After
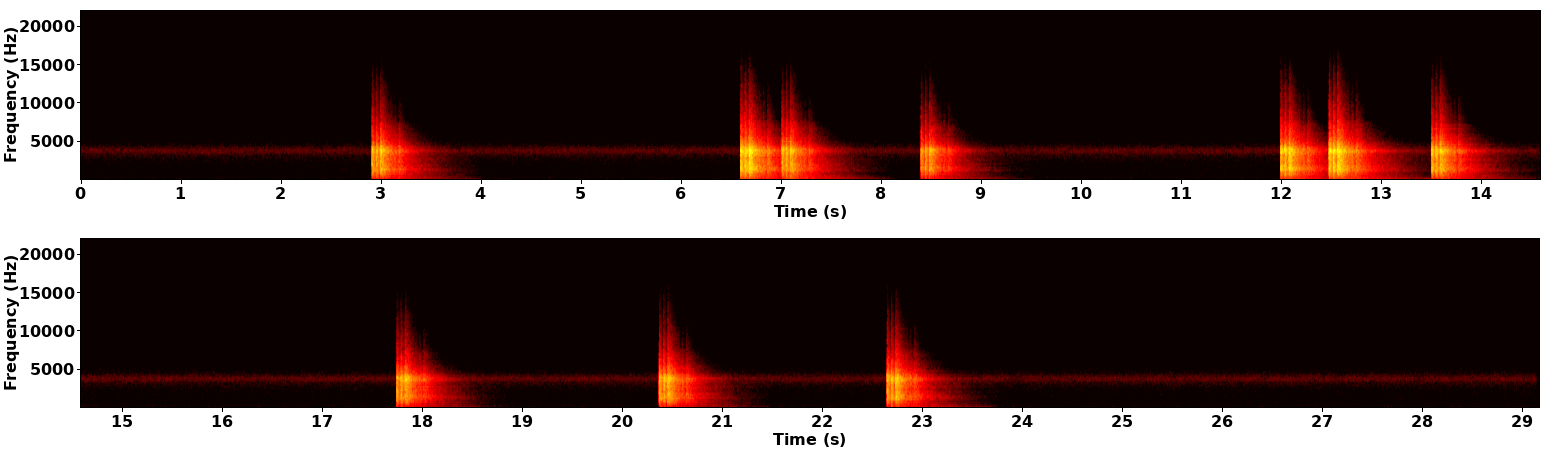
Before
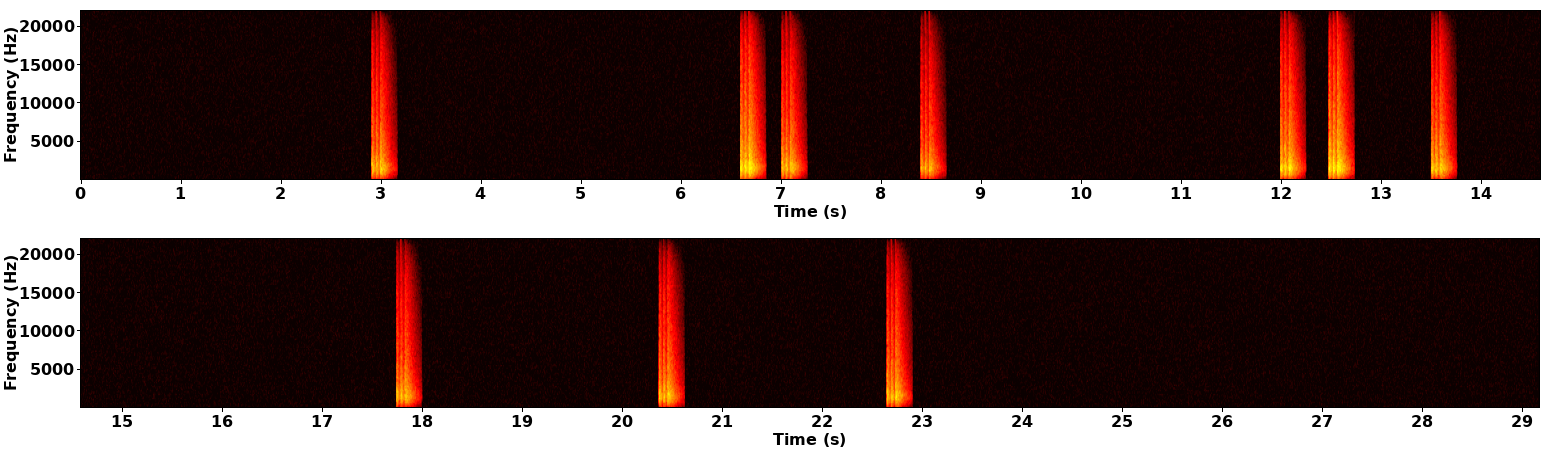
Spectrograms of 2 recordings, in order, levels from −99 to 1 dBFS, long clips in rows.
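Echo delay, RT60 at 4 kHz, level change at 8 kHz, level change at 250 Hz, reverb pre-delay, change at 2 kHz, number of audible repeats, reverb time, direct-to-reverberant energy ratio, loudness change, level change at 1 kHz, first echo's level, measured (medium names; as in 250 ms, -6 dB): 185 ms, 0.70 s, -13.0 dB, -2.0 dB, 3 ms, -2.5 dB, 1, 1.1 s, 5.0 dB, +1.0 dB, -3.5 dB, -17.5 dB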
